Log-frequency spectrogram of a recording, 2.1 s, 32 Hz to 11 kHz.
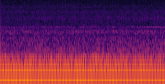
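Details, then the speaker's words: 2003 Chevrolet Corvette 50th Anniversary convertible, LS1 5.7 L V8, apparently Corsa exhaust, heard from the rear. Deep, even rumble with no knocks, ticks or misses: a smooth, healthy idle. "This has a nice throaty exhaust note. Listen to this. Appears to be Corsa exhaust on there."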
